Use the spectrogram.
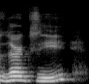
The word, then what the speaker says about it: Zirkzee: zachar zachari key zachari sorry how do you pronounce this guy's name one second zery xery so Joshua xery who is a Wonder kid who came out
